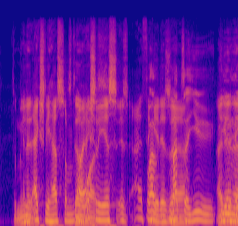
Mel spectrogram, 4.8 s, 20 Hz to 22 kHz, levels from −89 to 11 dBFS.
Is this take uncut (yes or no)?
yes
